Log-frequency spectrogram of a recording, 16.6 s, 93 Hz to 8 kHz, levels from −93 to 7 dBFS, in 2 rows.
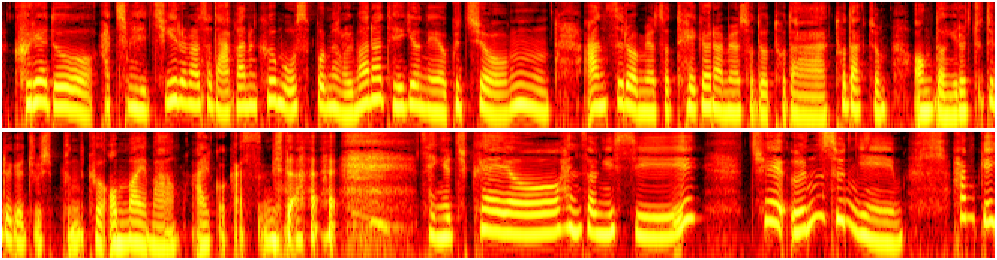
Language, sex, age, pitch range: Korean, female, 40-59, 185-255 Hz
